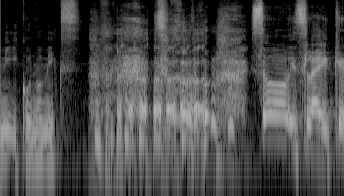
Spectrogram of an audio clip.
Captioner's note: laughter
